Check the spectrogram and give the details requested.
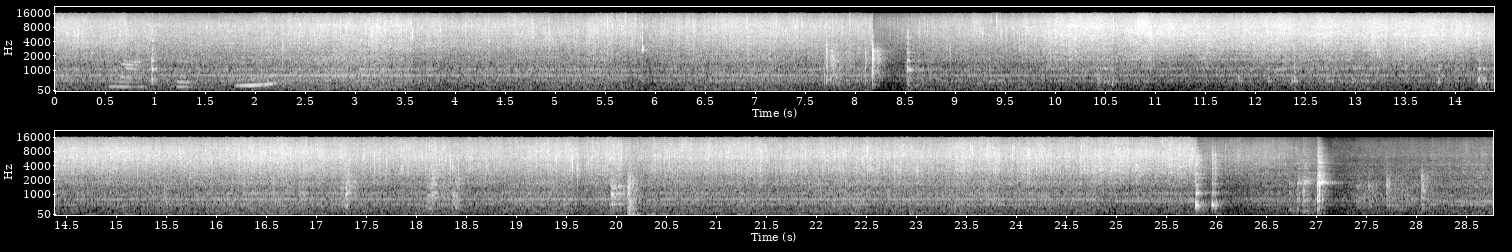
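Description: Sliced red onions and spices sizzling as they fry in a stainless steel pot, stirred with a wooden spoon that knocks against the pot now and then. Near the end the sizzle drops and there is a clank as a metal lid is set on the pot.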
